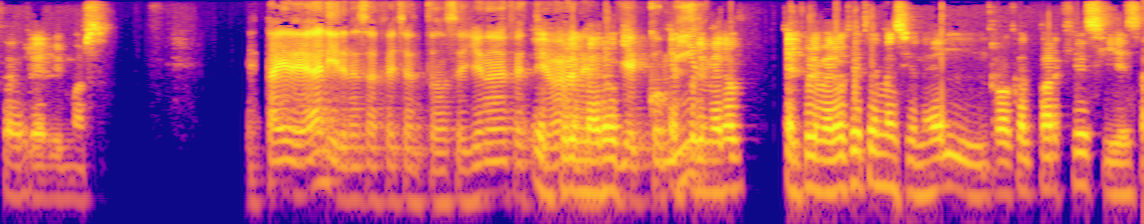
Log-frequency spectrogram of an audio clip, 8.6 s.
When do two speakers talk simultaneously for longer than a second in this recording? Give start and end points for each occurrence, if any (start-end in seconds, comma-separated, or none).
4.0-5.3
